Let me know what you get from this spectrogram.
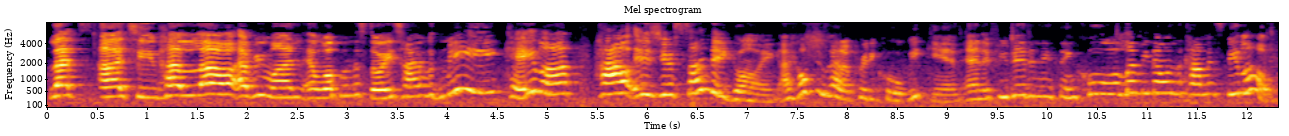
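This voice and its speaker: A woman's voice: very high voice, lively intonation, normal speed, hardly any pauses, pushed and bright, slight background noise. A woman hosting a children's read-aloud, enthusiastic and speaking straight to young listeners, with storybook reading and chatty asides.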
